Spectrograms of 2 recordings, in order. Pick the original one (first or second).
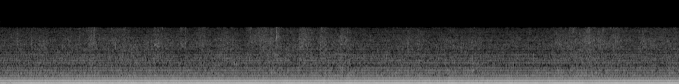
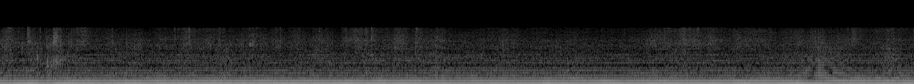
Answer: first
